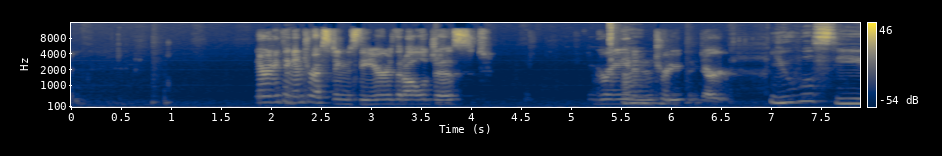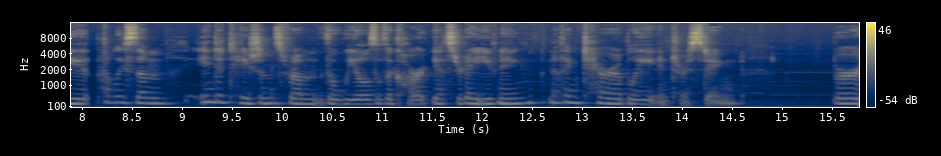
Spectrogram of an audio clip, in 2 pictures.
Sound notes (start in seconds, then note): none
